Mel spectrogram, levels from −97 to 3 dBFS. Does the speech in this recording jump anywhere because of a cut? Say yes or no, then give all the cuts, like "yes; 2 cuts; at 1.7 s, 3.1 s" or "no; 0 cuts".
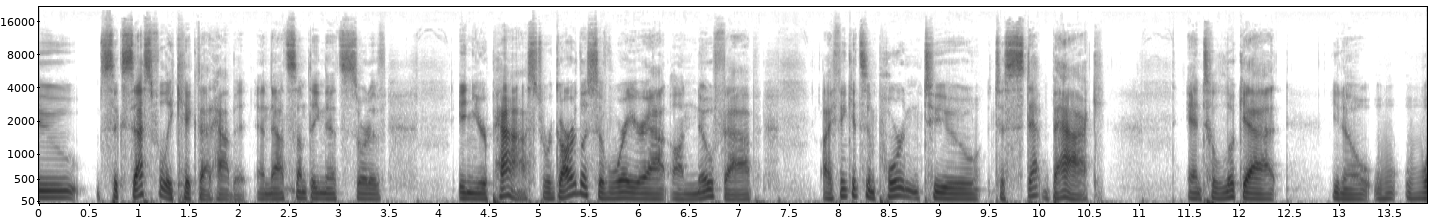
no; 0 cuts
